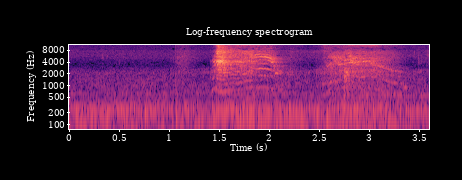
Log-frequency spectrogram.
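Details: Playing kitten giving two bright meows, the first rising then falling, the second longer and sliding downward, over a constant low background hum.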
